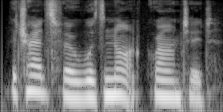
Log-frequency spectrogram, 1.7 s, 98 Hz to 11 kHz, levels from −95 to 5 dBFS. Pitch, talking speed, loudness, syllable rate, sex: 190 Hz, 180 wpm, -14 LUFS, 4.8 syllables/s, female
